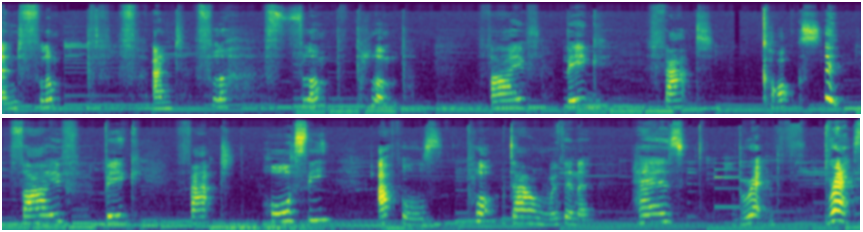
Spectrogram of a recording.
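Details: Tourette syndrome vocal tics in an adult woman, interrupting her reading of a children's story aloud.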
